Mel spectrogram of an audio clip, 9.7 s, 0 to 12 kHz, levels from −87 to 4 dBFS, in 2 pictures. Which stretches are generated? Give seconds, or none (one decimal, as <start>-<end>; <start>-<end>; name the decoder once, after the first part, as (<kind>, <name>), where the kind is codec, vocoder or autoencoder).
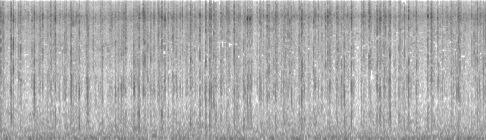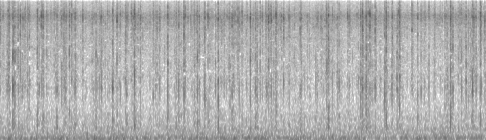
0.9-1.6 (codec, HILCodec)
